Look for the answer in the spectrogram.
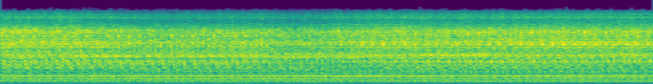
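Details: Diesel skid steer idling after fuel filter change for water in fuel tank: steady clatter at even idle, roughly two beats per second, no stumbling or misses; runs smoothly, no leaks.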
